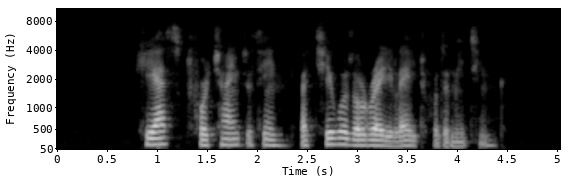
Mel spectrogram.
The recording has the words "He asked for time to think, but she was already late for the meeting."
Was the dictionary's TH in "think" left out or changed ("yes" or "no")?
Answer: no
